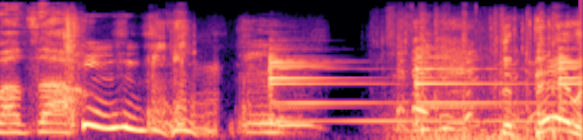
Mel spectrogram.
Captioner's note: giggles; bell ringing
